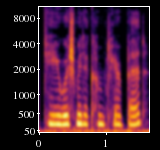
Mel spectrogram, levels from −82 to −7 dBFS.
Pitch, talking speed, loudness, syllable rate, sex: 225 Hz, 325 wpm, -15 LUFS, 6.0 syllables/s, female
